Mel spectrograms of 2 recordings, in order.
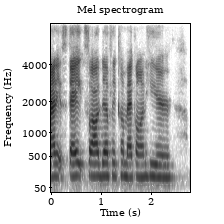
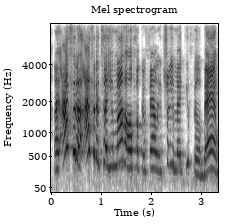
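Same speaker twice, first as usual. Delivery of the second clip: higher, louder and fast, fired up; heated rant; 7 semitones higher, 6 dB louder than usual. Real, not acted. Venting about nosy strangers asking her origins, fired up and fast. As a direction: rattle it off like you're fed up.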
